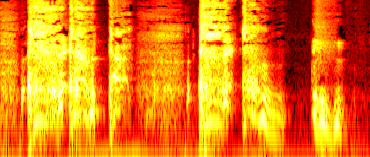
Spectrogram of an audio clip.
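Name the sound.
coughing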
